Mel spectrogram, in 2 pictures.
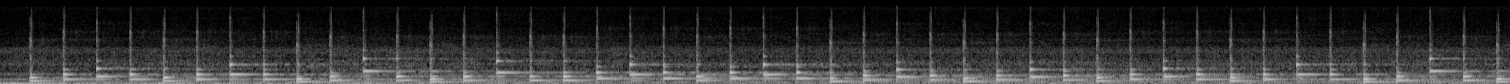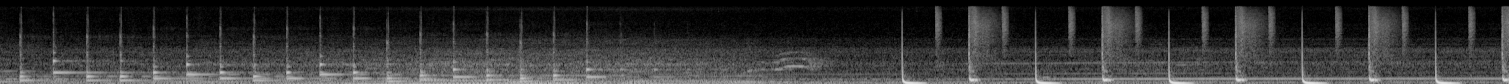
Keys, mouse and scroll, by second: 19.9 F1, 20.3 space.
